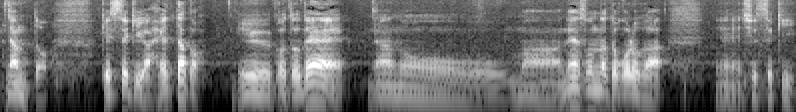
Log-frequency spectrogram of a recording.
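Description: A middle-aged English teacher and show host gives a casual spoken English lesson in a low, husky, mellow voice whose pitch swings widely. Relaxed and chatty, he fills his talk with fillers and asides while guiding listeners through repeat-after-me pronunciation drills.

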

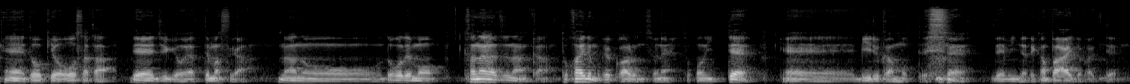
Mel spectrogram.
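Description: A man teaching English pronunciation in a spoken lesson, demonstrating sounds and drilling words slowly for the listener to repeat. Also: sits low, darkish tone.

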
